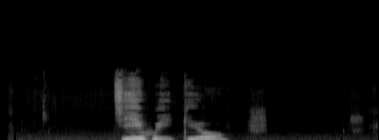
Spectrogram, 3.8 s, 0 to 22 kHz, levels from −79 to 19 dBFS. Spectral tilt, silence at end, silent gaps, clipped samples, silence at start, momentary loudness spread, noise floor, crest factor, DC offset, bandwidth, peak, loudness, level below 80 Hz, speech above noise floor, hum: -4.5 dB/octave; 1.5 s; none; under 0.1%; 1.15 s; 13 LU; -66 dBFS; 18 dB; under 0.1%; 11.5 kHz; -10 dBFS; -25 LUFS; -82 dBFS; 42 dB; none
